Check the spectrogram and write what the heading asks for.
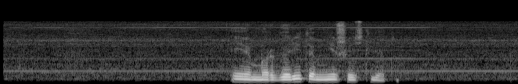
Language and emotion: Russian, neutral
